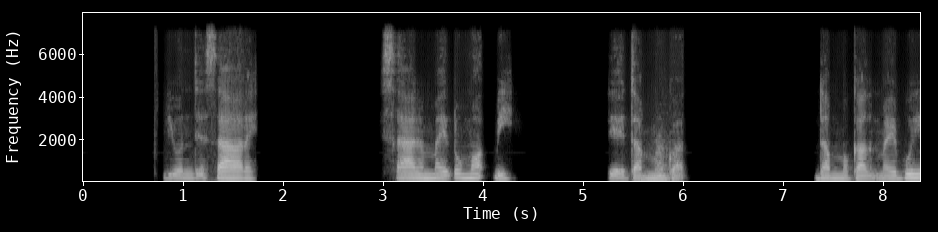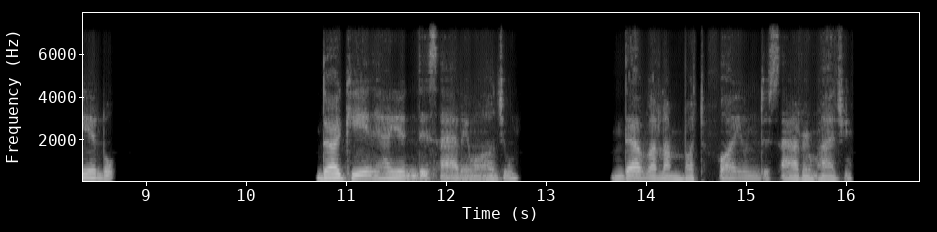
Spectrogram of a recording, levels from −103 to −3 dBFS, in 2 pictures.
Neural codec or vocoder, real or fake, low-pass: codec, 16 kHz, 0.5 kbps, X-Codec, HuBERT features, trained on LibriSpeech; fake; 7.2 kHz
